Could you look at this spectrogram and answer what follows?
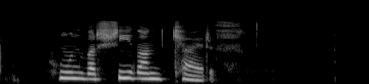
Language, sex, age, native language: Icelandic, female, 10, Icelandic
